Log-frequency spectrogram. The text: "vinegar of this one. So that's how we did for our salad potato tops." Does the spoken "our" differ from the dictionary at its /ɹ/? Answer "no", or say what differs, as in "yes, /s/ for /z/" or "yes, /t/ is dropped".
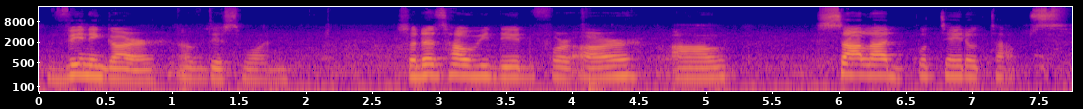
no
